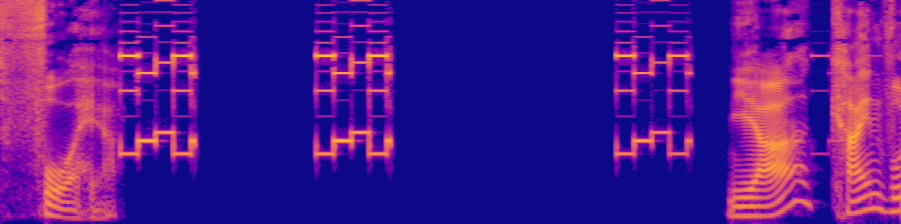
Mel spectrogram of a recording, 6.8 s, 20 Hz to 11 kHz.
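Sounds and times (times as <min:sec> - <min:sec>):
speech: 0:00.3 - 0:01.0, 0:05.5 - 0:06.7
landline telephone ringing with electronic warbling trills: 0:00.9 - 0:01.5, 0:02.4 - 0:03.0, 0:04.6 - 0:06.4.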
